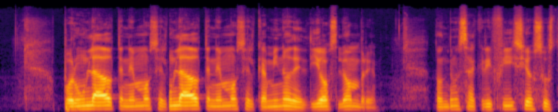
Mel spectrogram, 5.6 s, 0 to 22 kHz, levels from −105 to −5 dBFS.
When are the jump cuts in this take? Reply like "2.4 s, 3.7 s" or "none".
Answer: 1.7 s, 3.4 s, 4.5 s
